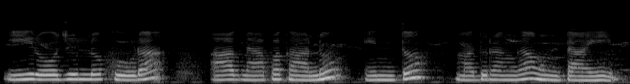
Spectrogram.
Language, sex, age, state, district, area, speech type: Telugu, female, 18-30, Telangana, Komaram Bheem, urban, spontaneous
